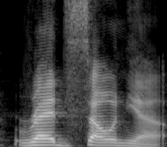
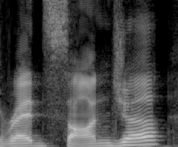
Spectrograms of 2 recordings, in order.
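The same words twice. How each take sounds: First: "Sonja" said SOHN-yuh, the J as a Y. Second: "Sonja" said with a hard English J, SAHN-juh; mispronounced Sonja. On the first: Host saying the name the European way, "Sonja" as SOHN-yuh. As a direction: say "Sonja" with a long O and a Y sound. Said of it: "The J's are Y's". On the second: Host admitting the name that got heat, "Sonja" as SAHN-juh. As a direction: say "Sonja" with J as in jam. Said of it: "I say things wrong". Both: Real, not acted.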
